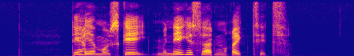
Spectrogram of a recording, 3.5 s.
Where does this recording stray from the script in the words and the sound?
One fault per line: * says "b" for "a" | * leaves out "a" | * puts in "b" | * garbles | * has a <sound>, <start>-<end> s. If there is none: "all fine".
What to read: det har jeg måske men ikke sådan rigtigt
* leaves out "har"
